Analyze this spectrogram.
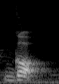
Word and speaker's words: গ: of this set is go the pronunciation is similar to The Go in English word got Bangla letter go also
